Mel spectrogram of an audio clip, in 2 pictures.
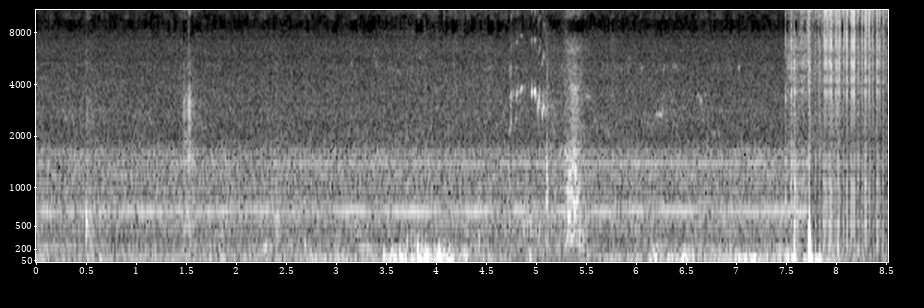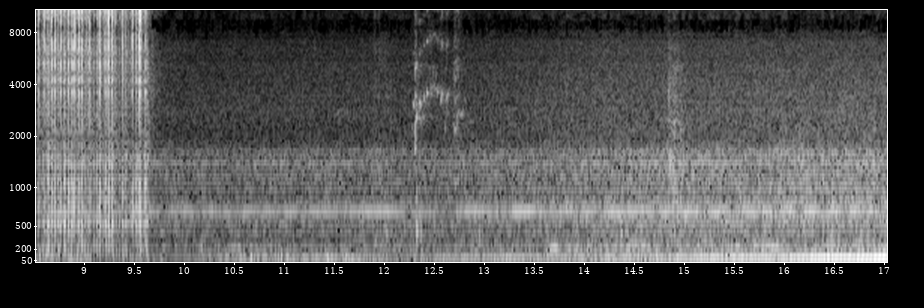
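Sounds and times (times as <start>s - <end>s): welding arc sizzling crackle: 7.5s - 9.8s.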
